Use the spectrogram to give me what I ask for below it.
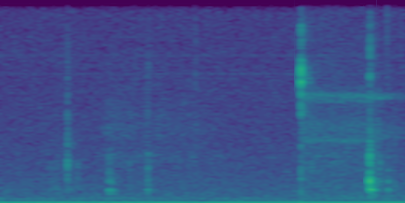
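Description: Computer mouse clicks made while organizing photos in a photo app: a few faint ticks, then two sharp, distinct clicks near the end, all over a low, steady hum.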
